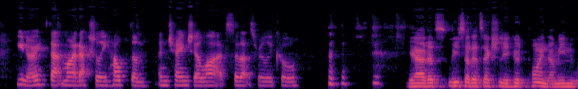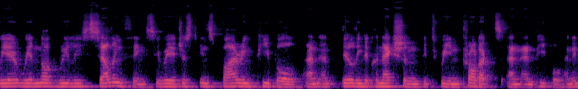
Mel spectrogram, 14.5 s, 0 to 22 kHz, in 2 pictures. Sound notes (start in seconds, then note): 4.6 laughs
